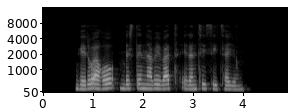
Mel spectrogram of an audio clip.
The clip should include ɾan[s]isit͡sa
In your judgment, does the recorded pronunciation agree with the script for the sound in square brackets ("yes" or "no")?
no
